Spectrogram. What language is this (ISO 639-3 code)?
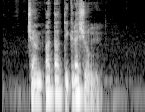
qvl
